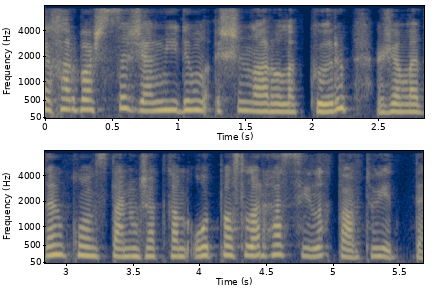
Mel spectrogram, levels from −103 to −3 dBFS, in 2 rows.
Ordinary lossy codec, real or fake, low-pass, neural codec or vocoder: none; fake; none; codec, 16 kHz, 1.1 kbps, Voila-Tokenizer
